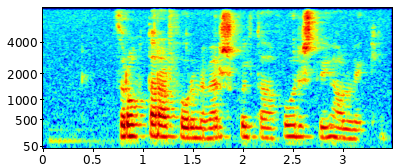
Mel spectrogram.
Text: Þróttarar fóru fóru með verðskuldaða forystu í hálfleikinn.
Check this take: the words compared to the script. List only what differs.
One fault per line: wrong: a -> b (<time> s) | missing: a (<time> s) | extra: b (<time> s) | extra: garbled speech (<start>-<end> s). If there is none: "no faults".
missing: fóru (1.6 s)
